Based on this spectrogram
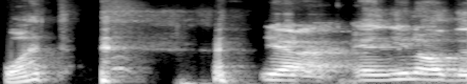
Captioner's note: chuckles softly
